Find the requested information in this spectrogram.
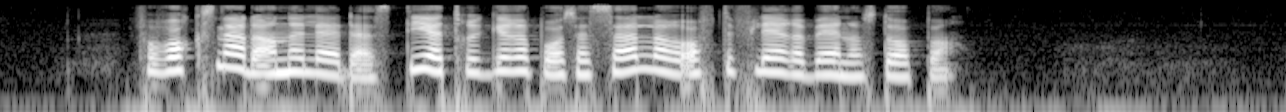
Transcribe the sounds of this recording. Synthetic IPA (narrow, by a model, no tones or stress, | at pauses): fɔʁʋɔksnəæːd̪eːɑnəleːd̪ə̰sd̪̥iːæːt̪ʰʁʏɡəʁəpʰoːsæɪsɛlɑːʁo̰ːʔɔft̪əfleːʁəbeːnoːst̪oːpʰo̰ː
